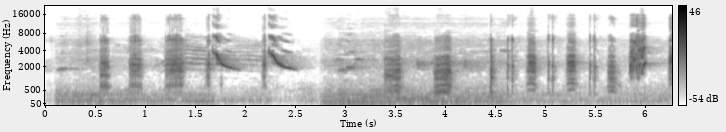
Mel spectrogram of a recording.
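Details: Jalak kebo, the Javan myna, singing to make quiet mynas respond: dense harsh squawks and chattering notes with two clear falling whistles, over steady low background noise.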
